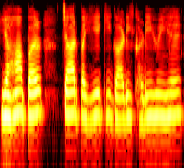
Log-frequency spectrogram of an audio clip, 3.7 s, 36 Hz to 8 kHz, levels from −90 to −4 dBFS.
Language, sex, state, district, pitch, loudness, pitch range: Hindi, female, Uttar Pradesh, Lalitpur, 195 Hz, -18 LUFS, 190-205 Hz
